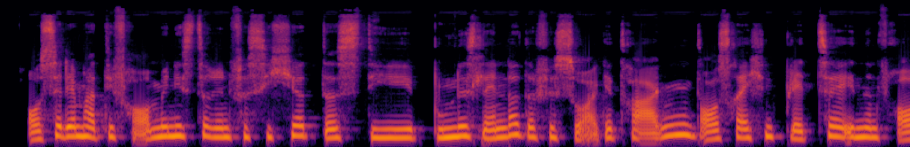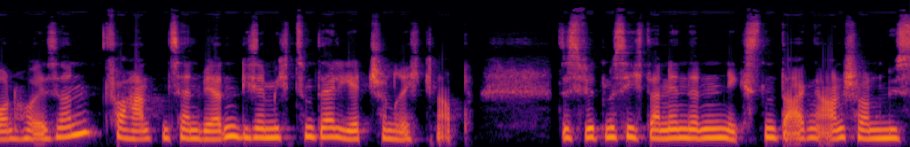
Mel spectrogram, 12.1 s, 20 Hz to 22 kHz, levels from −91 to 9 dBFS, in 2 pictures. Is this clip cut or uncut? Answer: cut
